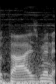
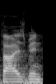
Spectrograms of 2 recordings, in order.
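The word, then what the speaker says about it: Theismann: Did you know that Joe Thyman actually changed how his last name was pronounced at Notre Dame? He made it rhyme with Heisman to campaign for the trophy.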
